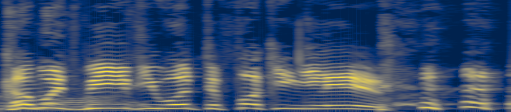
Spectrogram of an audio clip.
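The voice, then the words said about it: Bad Arnold Schwarzenegger impression. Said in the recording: “You sound like Arnold Schwarzenegger ... That was pretty bad.”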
